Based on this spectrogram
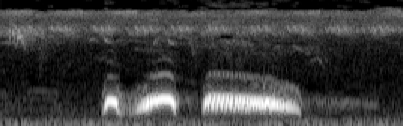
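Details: Rooftop-trained decoy spotted dove: a short clipped note, then an arched coo, then a long steady coo that falls slightly at its close, all soft and hollow in tone.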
